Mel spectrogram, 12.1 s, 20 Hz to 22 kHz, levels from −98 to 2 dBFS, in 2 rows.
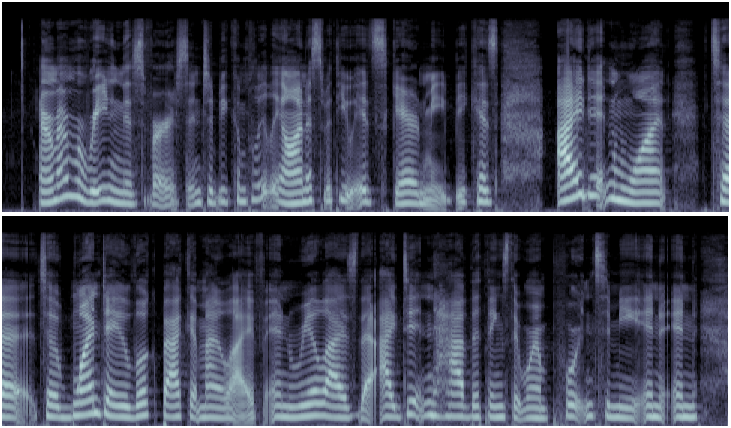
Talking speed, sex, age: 215 wpm, female, 10-29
